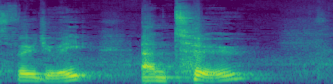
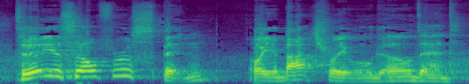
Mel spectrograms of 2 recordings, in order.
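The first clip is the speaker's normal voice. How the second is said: northern accent. Shown as a demonstration. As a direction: have a go at a northern English accent. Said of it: "can I have a go?".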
